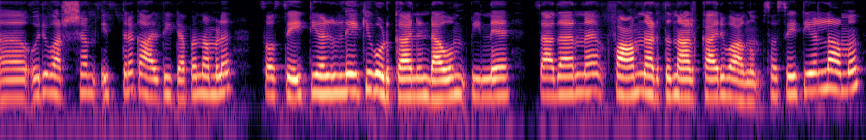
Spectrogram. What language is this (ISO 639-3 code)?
mal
